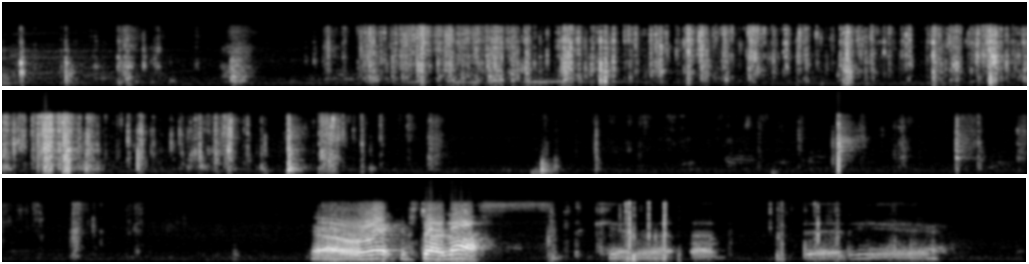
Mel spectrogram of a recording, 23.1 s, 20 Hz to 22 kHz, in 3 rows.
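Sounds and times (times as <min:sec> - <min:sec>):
packaging crinkling and tearing: 0:02.4 - 0:10.7, 0:14.4 - 0:16.4.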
